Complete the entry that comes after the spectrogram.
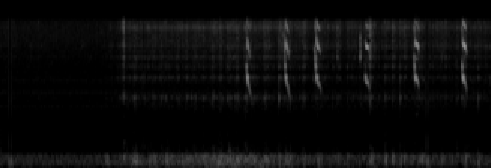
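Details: Morning at a Loch Arkaig nest cam, where an osprey greets its returning mate with excitement. After a quiet start come rapid, piercing downward-sweeping chirps, roughly two or three a second, over a steady low background hum.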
